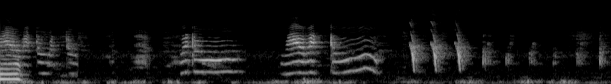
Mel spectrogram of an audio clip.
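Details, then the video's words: Indian ringneck parrot talking: rapid strings of harmonic, voice-like syllables, some with wavering pitch, ending in short sharp clicks and bursts, with faint low background noise. "Talking Parrot Saying Mithu Mithu"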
